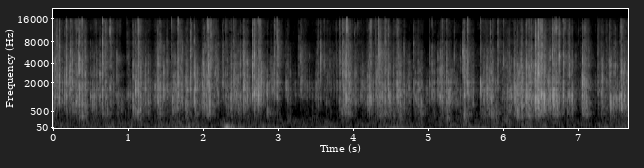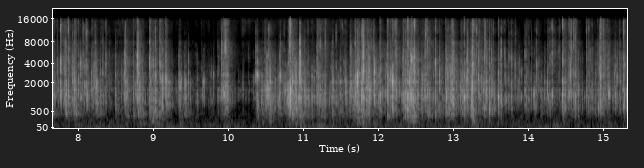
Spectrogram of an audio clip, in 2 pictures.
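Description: Hands crumple and crinkle an empty, thin, clear heart-printed plastic cellophane bag. The result is a dense, continuous stream of bright, crisp crackles with no low rumble, dipping briefly around ten seconds before growing louder again.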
